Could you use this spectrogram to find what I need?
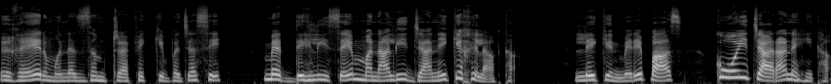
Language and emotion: Urdu, disgusted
